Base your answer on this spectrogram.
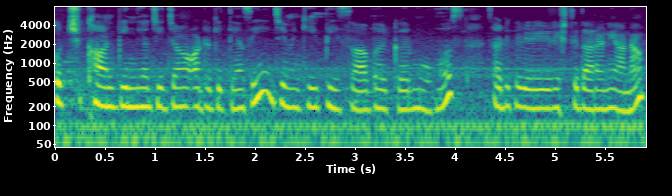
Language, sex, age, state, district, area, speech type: Punjabi, female, 18-30, Punjab, Mansa, urban, spontaneous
